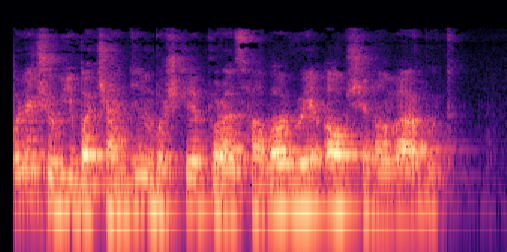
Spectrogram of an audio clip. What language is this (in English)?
Persian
